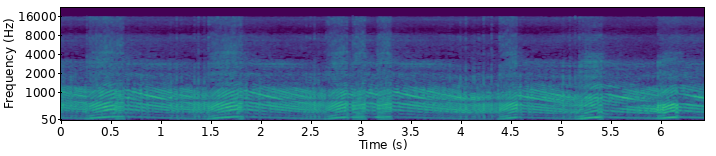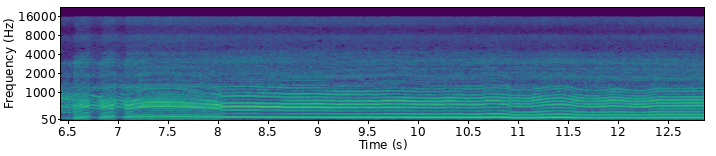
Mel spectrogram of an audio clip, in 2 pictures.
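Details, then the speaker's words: McCulloch Pro Mac 1010 chainsaw with a freshly sharpened chain. Revs rise and sag with each cut, then hold a clean, steady high scream with no missing. It cuts strong and healthy. "that an aircut's pretty dang good now that my color used to cut like that"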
